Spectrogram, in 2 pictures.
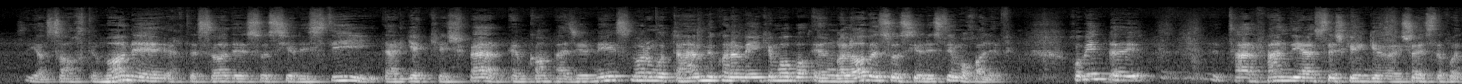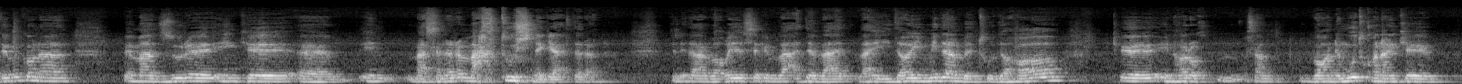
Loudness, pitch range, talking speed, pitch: -14 LUFS, 135-165 Hz, 120 wpm, 145 Hz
